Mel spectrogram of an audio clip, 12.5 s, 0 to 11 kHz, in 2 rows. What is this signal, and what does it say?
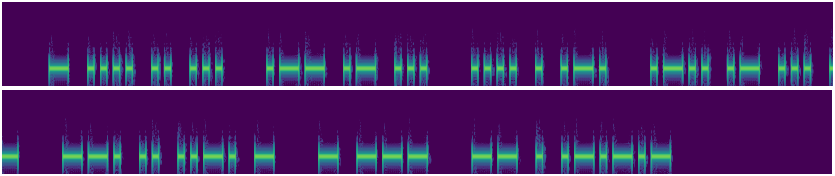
Morse code, heard as a keyed tone, about 25 wpm, 700 Hz. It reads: THIS WAS HER LAST GIFT TO ME.
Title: Sentences from Top 1000 Words - Review Part 6 - 25wpm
